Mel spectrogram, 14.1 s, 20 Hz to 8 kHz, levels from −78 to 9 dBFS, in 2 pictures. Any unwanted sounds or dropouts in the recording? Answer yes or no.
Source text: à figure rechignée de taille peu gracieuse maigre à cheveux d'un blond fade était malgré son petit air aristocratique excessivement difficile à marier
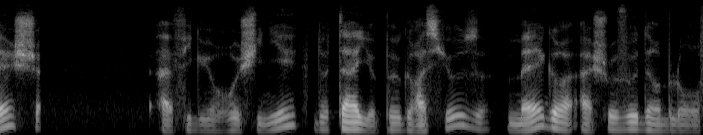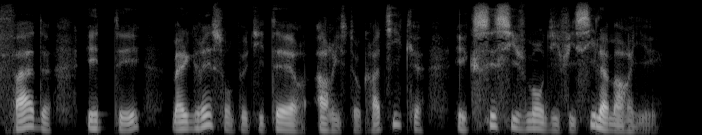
no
